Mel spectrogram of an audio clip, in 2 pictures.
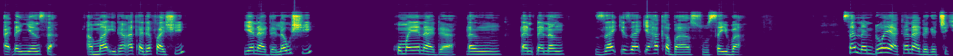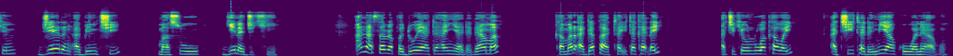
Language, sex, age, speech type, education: Hausa, female, 30-45, spontaneous, primary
